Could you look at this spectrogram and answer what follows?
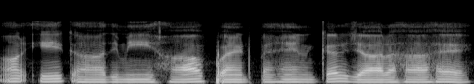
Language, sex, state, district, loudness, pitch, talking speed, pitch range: Hindi, male, Jharkhand, Ranchi, -18 LUFS, 115 Hz, 125 wpm, 110-120 Hz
